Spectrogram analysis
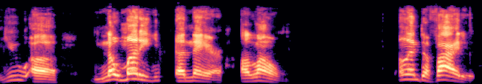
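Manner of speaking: ordinary talk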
